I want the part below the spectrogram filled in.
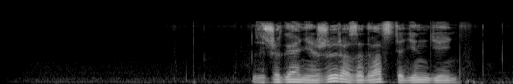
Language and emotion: Russian, neutral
